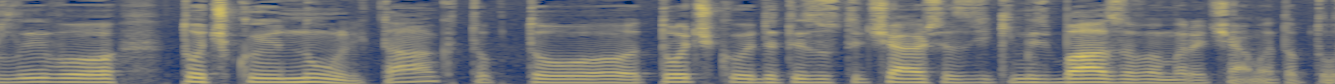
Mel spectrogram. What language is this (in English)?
Ukrainian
